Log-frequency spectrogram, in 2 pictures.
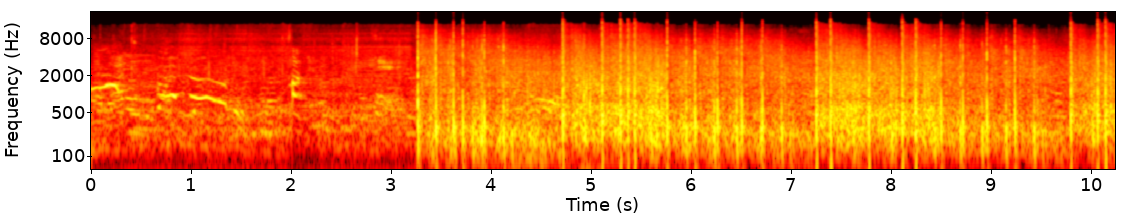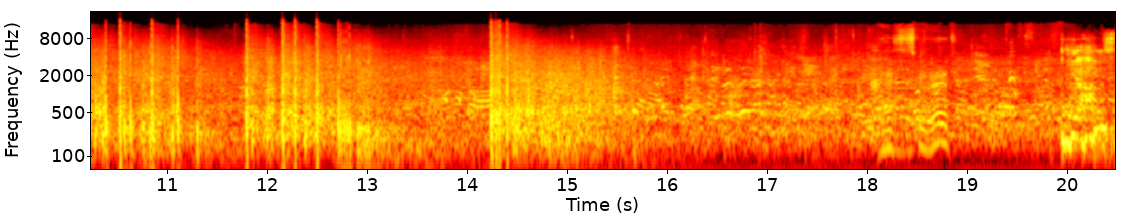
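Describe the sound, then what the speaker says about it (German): An Amsterdam fan cake by GAU fires a rapid, sustained barrage of crackling shots for roughly eleven seconds, loud and close, then a further burst; people chatter faintly in the background. "jetzt haben wir den ersten Fächercake von GAU"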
